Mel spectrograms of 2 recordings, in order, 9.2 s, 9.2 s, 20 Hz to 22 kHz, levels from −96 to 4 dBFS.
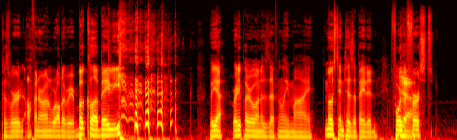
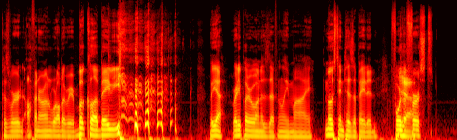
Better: neither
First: none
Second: none

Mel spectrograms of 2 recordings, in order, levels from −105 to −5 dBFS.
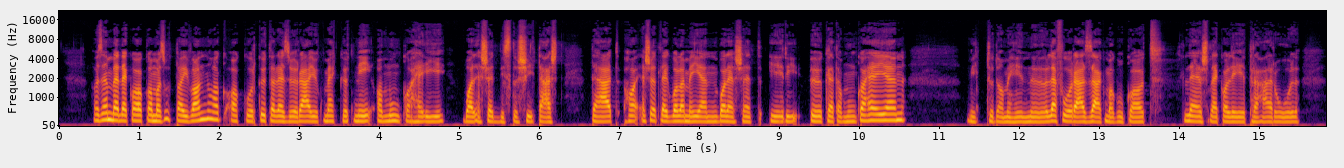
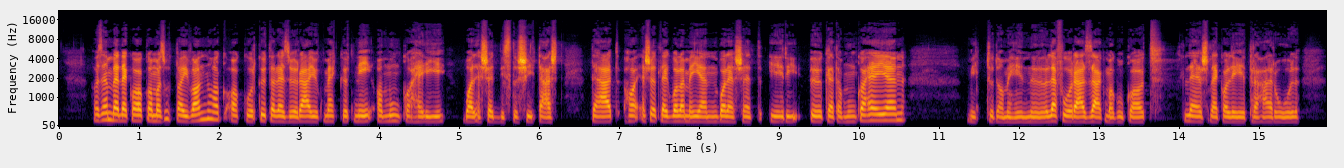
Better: first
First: none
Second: thin; very; fading below 300 Hz

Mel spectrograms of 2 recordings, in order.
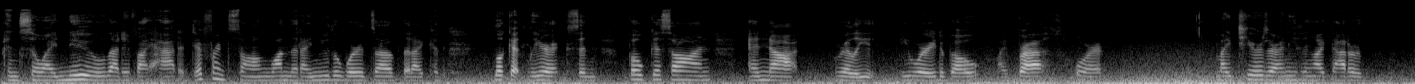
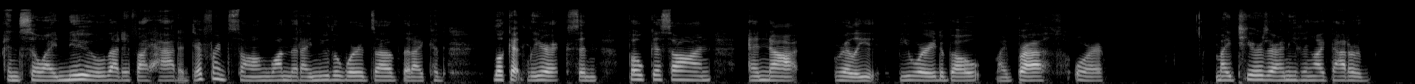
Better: second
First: low rumble; noticeable; throughout; 15 dB below the speech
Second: none

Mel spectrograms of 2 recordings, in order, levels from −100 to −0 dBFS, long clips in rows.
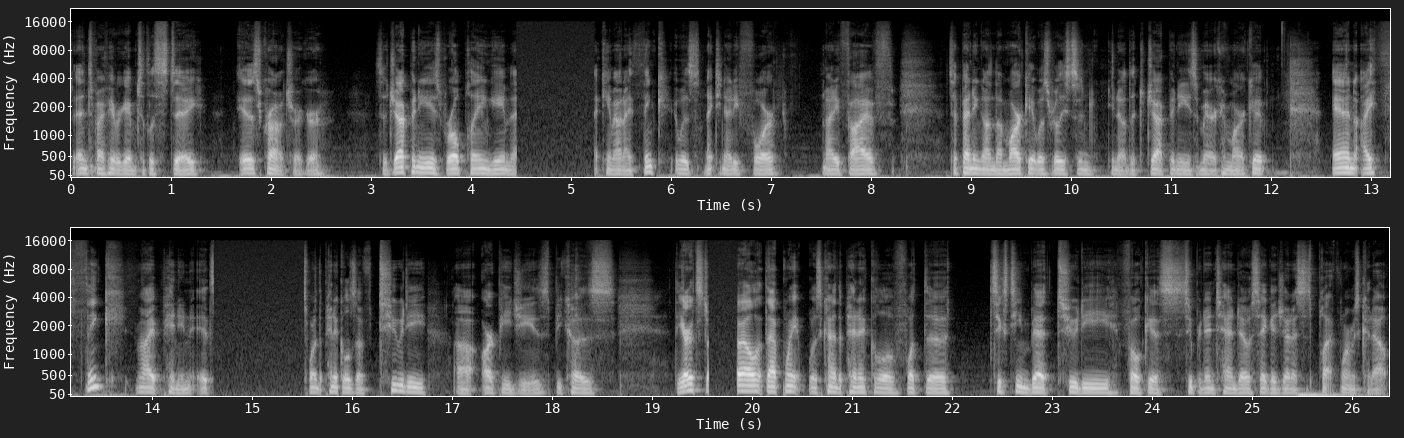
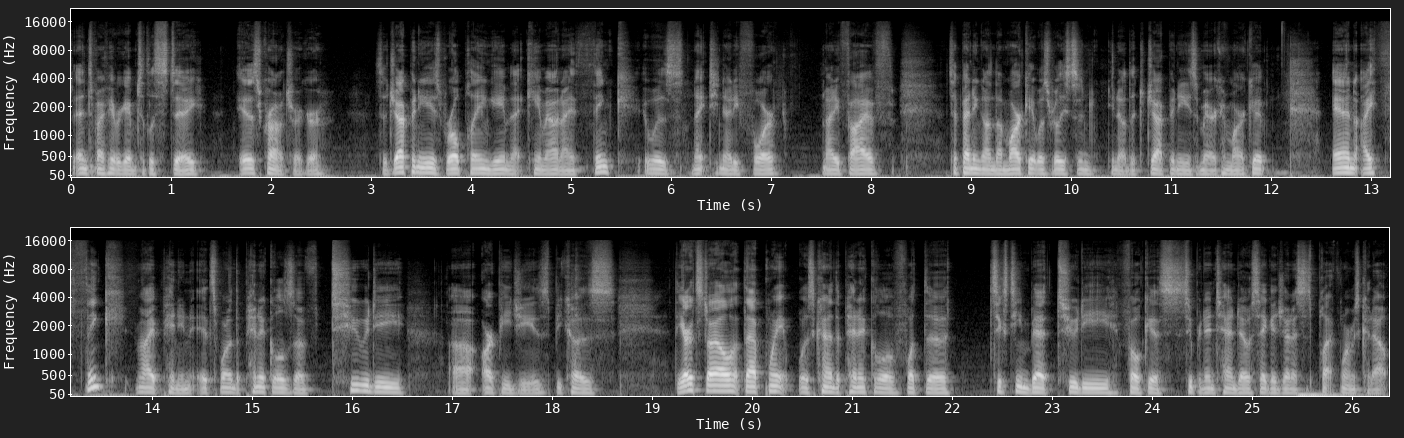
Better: second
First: audio freezing; at 4.5 s for 1 s, at 15 s for 1 s and at 20 s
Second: none

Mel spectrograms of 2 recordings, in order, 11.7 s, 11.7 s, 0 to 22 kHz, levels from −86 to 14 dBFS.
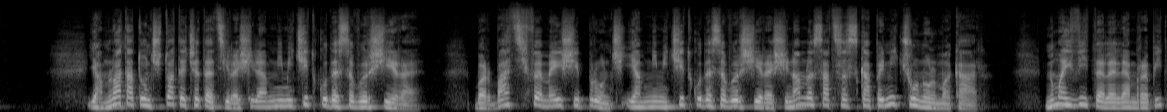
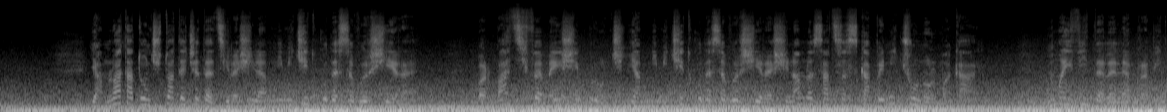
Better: first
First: none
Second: low rumble; loud; throughout; 3 dB below the speech

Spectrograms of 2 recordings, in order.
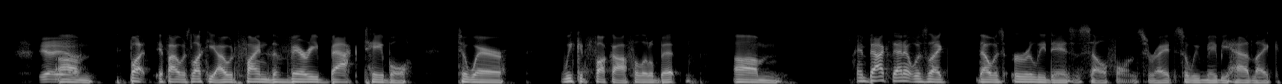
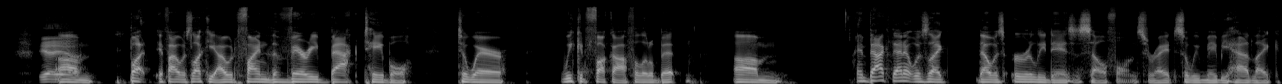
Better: second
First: muffled; very; fading above 2.5 kHz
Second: none

